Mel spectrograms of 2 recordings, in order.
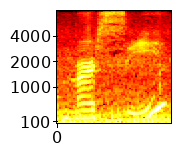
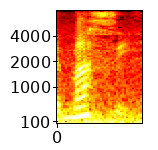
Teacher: that is the American way, the R pronounced very well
